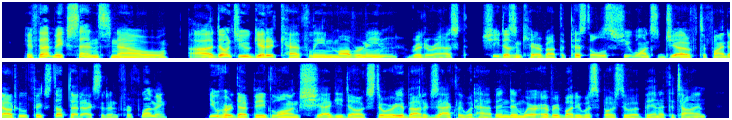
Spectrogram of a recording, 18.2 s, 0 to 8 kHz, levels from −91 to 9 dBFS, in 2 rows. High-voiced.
No: low, 115 Hz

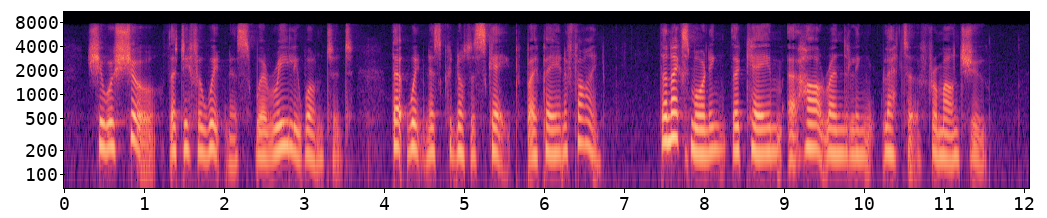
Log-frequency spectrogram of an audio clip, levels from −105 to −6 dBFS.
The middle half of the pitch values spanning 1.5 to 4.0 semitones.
Yes: average, 2.9 semitones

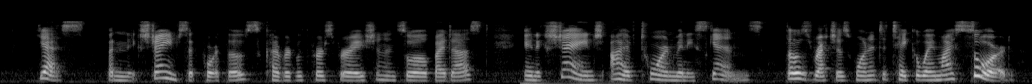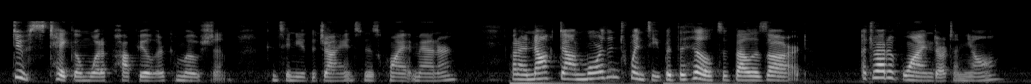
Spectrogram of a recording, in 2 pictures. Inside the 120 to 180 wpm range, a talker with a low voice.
No: average, 170 wpm; high, 195 Hz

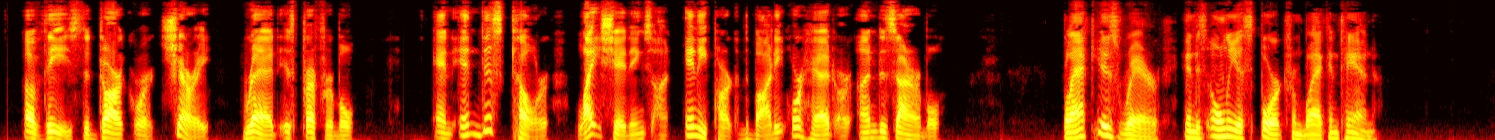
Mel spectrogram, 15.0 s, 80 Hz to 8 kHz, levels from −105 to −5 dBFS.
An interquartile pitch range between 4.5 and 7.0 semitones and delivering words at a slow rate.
No: wide, 5.5 semitones; average, 150 wpm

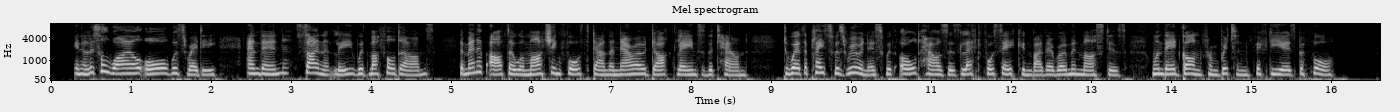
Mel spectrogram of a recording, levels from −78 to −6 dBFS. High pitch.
Yes: high, 220 Hz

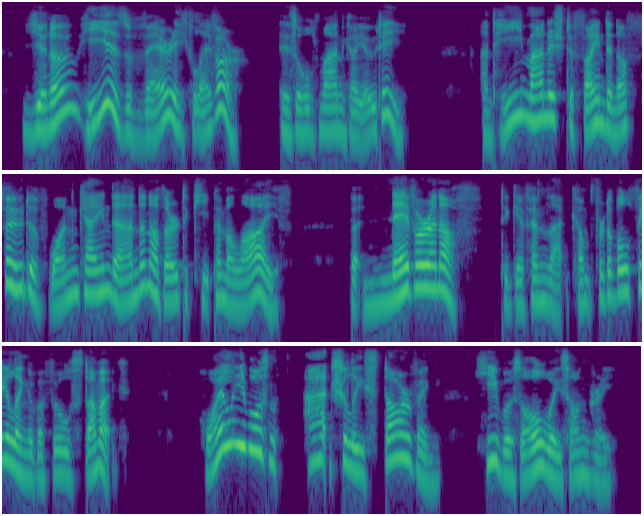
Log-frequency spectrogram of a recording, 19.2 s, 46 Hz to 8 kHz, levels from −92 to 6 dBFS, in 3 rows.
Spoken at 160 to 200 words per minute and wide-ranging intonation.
No: average, 150 wpm; wide, 7.2 semitones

